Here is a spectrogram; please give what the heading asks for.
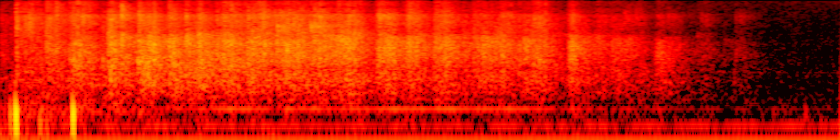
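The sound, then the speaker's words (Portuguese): A church audience applauds during a sermon. Even, rain-like clapping starts with a couple of sharp knocks, holds steady over a low hum, and fades toward the end. “Pode dar uma salva de palmas?”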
